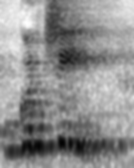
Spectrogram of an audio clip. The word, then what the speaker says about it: Gucci: The correct way is Gucci. Gucci. The double C you have to pronounce it as chi, which means Gucci.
